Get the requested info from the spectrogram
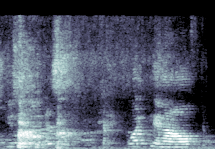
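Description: A woman coughs once, a short hoarse burst, and a woman's voice follows briefly about a second later.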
